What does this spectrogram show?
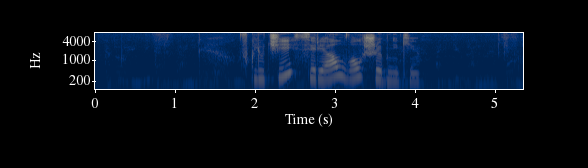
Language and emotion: Russian, neutral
